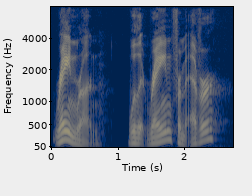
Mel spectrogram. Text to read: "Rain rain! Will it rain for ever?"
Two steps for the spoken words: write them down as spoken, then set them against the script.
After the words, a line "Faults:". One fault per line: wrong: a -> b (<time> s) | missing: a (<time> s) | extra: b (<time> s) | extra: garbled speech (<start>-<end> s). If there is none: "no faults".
"Rain run! Will it rain from ever?"
Faults:
wrong: rain -> run (0.4 s)
wrong: for -> from (1.8 s)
